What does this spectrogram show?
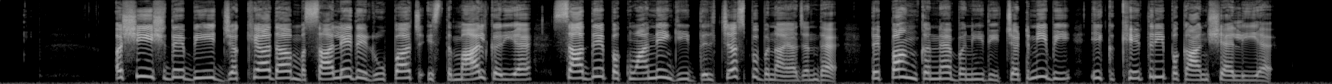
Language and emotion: Dogri, neutral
